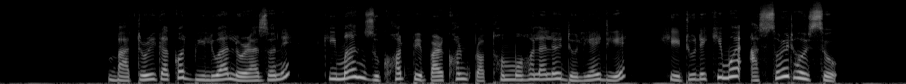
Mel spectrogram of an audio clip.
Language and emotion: Assamese, surprised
